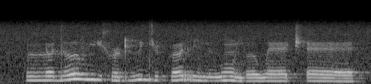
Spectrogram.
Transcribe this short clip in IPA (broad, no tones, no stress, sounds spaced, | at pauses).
lː œ d əː v nʲ e x ə˞ ɖʱ ɨ dʲ ə˞ k œ r i n ɨ w õ j əː w ɛː t͡ʃʼ ɛː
